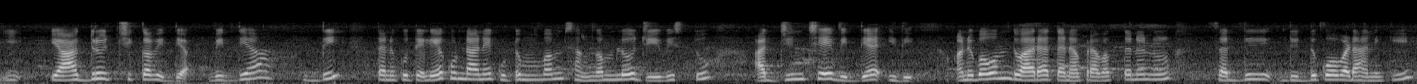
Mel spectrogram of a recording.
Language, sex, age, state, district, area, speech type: Telugu, female, 18-30, Telangana, Hyderabad, urban, spontaneous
